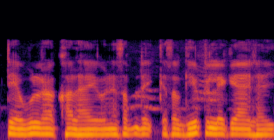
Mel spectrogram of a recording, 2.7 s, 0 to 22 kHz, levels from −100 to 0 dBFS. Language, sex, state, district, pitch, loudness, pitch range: Bajjika, male, Bihar, Vaishali, 120 Hz, -26 LUFS, 115-125 Hz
